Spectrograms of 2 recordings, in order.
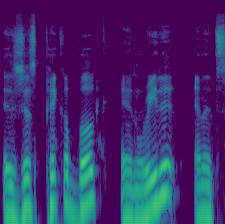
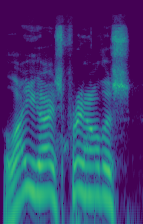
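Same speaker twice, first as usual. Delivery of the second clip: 1 mock critic; 9 semitones higher than usual. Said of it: "there was a lot of talk in the community".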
